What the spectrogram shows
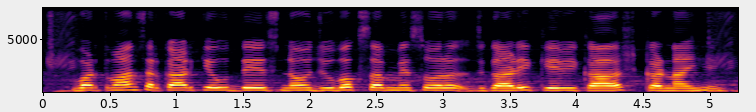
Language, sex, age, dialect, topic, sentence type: Magahi, female, 25-30, Western, banking, statement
